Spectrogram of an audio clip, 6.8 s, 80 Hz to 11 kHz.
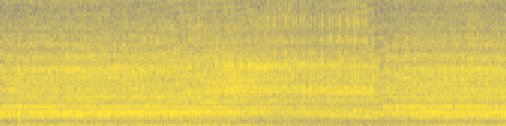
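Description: Power sander working on Buck 110 knife scales, a loud, constant buzzing whir with steady vibration, close by and running the whole time without talk.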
